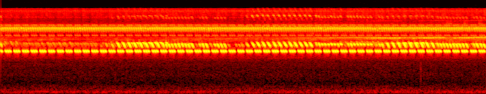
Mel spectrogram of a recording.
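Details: Grass insects singing in a buckwheat field in Ora-dong, Jeju City, South Korea: a constant bright pulsing chirp repeated rapidly and evenly, joined by fainter trilling callers higher up, with no other sounds.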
